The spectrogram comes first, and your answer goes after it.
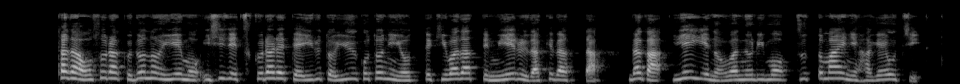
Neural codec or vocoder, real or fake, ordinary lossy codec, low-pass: none; real; Opus, 24 kbps; 10.8 kHz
